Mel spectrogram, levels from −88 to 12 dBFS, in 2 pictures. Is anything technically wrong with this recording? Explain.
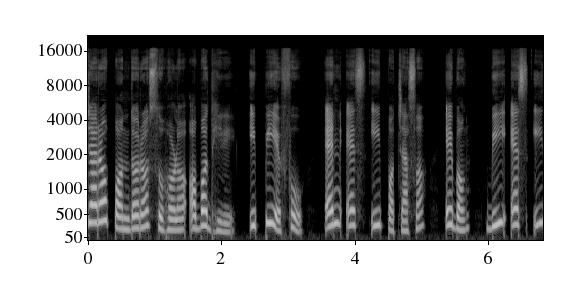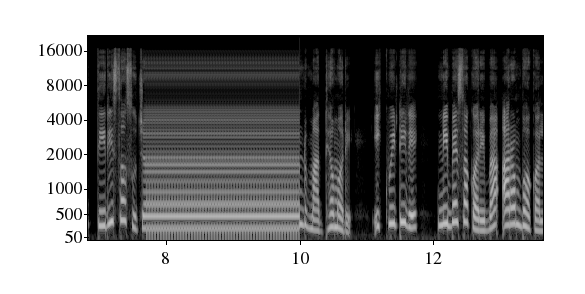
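Yes, there's a system hang loop from 7.70 to 10.0 s: playback froze and one 23.2 ms chunk of the speech kept repeating, fitting a 1024-sample buffer, so you hear a steady buzz at about 43 Hz.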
